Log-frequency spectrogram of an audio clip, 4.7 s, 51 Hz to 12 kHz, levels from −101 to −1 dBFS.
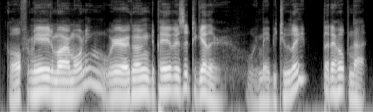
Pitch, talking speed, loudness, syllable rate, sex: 125 Hz, 295 wpm, -17 LUFS, 7.2 syllables/s, male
